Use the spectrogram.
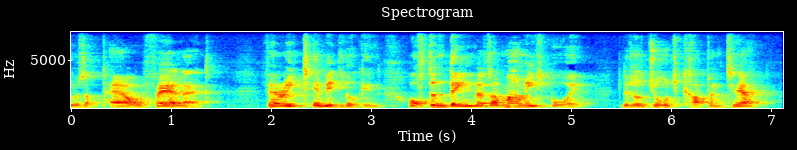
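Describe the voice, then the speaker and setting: A man with an English accent, medium pitch and ordinary pitch variation at a moderate pace, amid noticeable background noise and audible room echo. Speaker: boxing storyteller. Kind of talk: storytelling narration. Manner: animated.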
